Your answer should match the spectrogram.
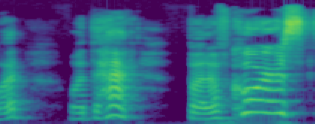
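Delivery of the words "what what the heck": plain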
